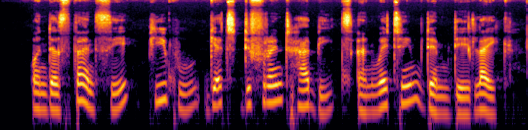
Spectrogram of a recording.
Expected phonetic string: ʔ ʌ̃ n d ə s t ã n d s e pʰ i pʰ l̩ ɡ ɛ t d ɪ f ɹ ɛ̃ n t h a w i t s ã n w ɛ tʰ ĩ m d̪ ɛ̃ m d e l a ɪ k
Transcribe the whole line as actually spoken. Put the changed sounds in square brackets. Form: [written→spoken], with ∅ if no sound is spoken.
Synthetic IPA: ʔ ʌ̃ n d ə s t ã n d s e pʰ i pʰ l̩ ɡ ɛ t d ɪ f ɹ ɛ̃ n t h a [w→b] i t s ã n w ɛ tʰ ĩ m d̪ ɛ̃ m d e l a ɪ k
